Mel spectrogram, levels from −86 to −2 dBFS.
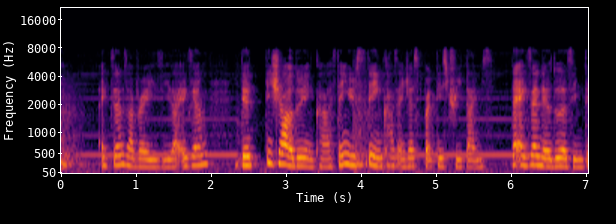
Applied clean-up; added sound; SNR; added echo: none; Mechanisms; 15 dB; none.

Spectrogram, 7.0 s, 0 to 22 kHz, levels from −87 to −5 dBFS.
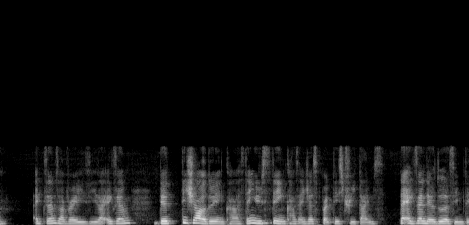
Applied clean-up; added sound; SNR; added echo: neural mask model Resemble Enhance denoiser.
